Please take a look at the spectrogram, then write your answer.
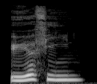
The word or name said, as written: ørefigen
